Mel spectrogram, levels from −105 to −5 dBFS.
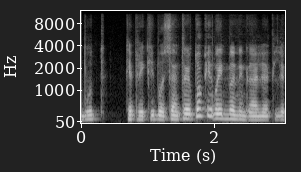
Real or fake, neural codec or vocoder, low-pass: fake; codec, 32 kHz, 1.9 kbps, SNAC; 10.8 kHz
